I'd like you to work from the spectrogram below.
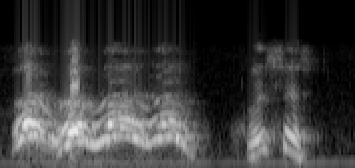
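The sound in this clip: A man imitates a sheepdog barking, with a long, drawn-out, woofing yelp followed after a pause by two short, sharp barks.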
